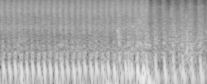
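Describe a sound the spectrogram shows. A pistol fires shots.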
